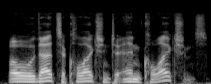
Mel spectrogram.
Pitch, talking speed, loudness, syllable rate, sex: 125 Hz, 200 wpm, -17 LUFS, 5.7 syllables/s, male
